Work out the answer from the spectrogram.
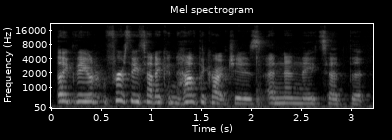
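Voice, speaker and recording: A teenage girl from the UK, slightly croaky from a cough, telling a rambling, indignant storytime vlog. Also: a little high, a little fast, bright, forceful tone. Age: teens. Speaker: vlogger.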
